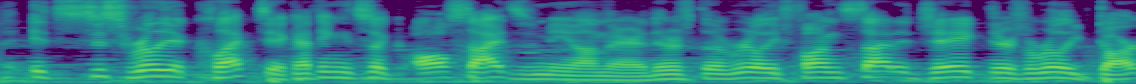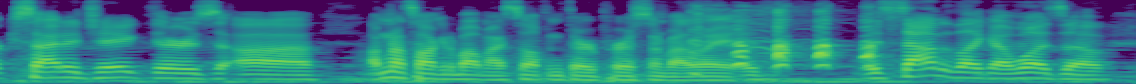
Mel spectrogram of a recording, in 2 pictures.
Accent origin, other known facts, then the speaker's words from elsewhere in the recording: Florida, United States; moved away as an adult; my home state of Florida.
